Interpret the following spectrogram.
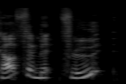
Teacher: De har ett litet stötljud när danskarna pratar som vi inte har i Sverige. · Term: glottal klusil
